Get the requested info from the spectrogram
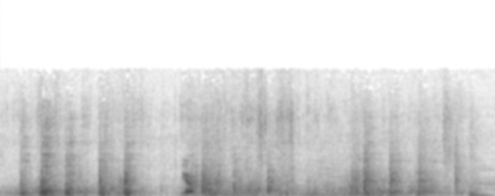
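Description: A man's voice speaking briefly, amid talk that runs through most of the stretch, with scattered sharp clicks and knocks in between.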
